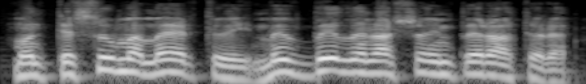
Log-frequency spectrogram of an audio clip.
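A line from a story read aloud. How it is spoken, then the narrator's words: Alarmed exclamation. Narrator (Ukrainian): хтось сполошено вигукнув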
